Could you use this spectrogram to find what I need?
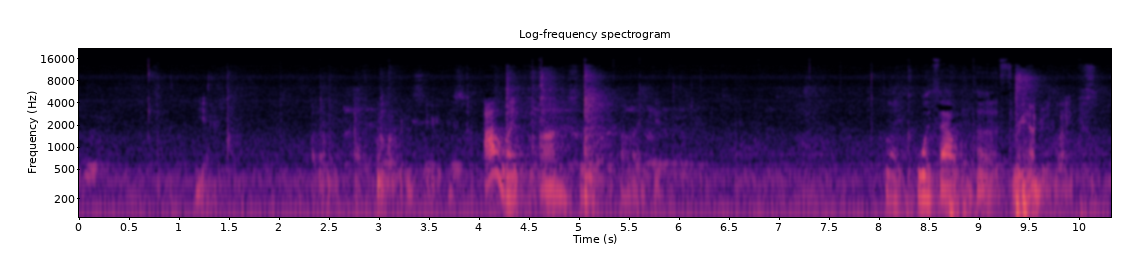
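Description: A young woman speaks softly and close to the microphone.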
